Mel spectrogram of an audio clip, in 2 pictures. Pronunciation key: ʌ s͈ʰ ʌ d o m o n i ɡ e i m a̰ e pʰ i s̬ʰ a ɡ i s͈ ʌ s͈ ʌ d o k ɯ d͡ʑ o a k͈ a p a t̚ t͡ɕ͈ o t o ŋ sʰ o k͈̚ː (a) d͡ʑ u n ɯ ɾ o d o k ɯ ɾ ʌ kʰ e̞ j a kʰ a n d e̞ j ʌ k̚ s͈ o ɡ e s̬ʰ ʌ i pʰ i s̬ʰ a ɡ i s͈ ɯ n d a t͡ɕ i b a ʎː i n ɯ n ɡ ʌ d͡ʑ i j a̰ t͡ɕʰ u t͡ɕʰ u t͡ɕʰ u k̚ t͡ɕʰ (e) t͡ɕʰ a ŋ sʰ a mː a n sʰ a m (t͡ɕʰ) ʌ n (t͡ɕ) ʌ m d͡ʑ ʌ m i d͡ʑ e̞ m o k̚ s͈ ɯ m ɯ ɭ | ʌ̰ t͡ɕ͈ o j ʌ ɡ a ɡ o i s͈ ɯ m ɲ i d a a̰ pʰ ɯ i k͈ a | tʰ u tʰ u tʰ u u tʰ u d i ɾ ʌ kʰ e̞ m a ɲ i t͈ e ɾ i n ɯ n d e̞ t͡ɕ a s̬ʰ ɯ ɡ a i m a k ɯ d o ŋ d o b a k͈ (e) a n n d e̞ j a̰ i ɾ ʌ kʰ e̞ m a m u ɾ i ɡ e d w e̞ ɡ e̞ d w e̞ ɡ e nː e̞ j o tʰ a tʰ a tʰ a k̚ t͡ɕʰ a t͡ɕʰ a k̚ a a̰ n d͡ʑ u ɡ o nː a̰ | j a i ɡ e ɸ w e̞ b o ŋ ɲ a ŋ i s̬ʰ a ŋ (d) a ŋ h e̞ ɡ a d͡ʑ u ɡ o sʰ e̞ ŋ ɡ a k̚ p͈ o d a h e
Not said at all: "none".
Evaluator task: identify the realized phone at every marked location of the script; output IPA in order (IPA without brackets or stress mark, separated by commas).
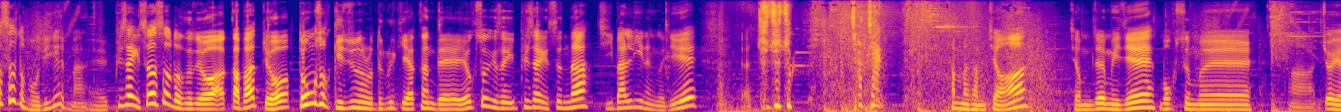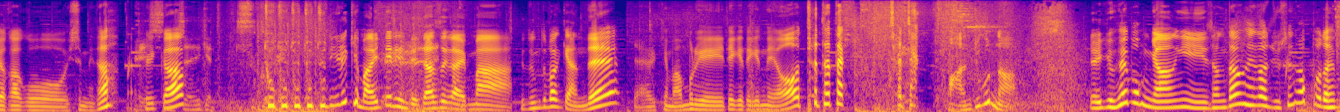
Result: i, a, t͡ɕʰ, t͡ɕ, e, d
